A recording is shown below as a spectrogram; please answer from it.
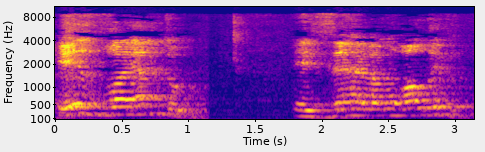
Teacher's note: اتفق القراء على إدغام ذا إذ في الذال والظاء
